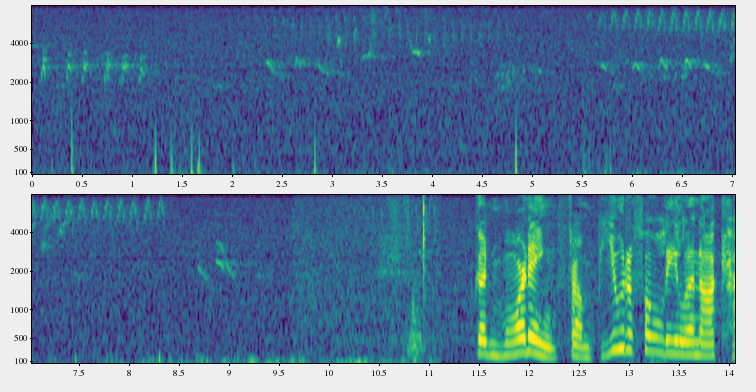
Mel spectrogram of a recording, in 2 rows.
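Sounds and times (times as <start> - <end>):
songbirds chirping: 0.0 - 14.0
soft thumps: 10.6 - 11.1.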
